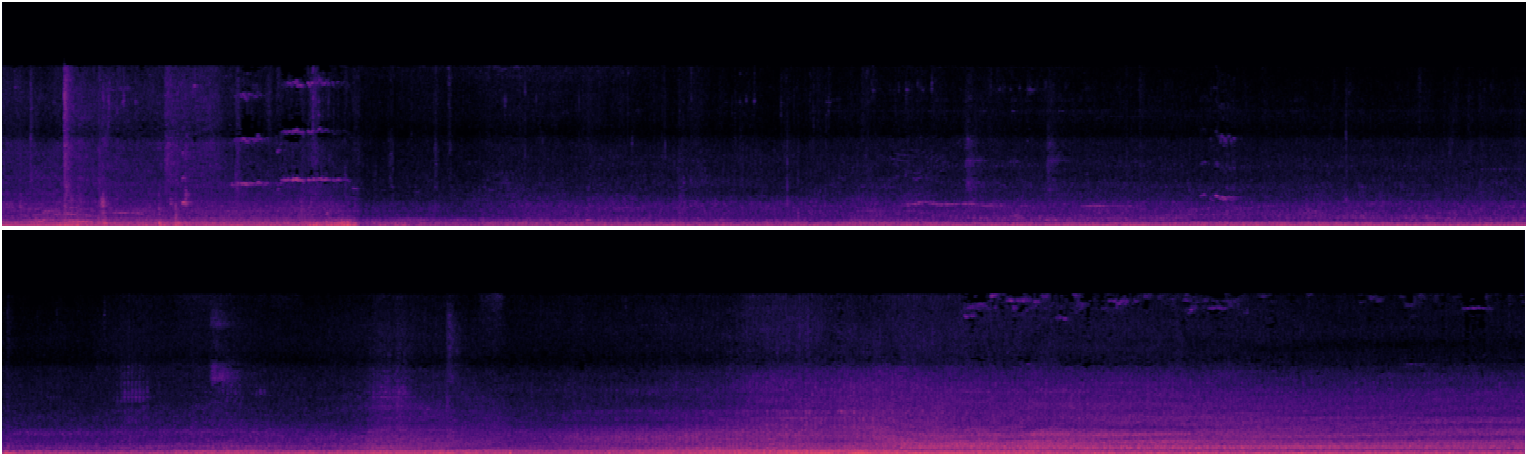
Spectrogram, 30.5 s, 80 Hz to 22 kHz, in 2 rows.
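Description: Diesel engine of an Alexander Dennis Enviro500 double-decker bus running with a steady low drone, heard first from inside by the doors and then from the pavement. Over the last several seconds the engine and road noise grow louder as the bus pulls away from the stop.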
